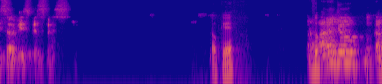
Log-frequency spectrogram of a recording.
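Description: An elderly man speaks calmly through a microphone, as in a remote interview.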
